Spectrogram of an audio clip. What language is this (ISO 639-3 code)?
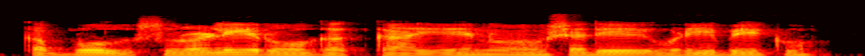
kan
